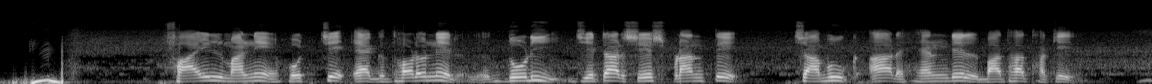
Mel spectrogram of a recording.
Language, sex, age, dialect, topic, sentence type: Bengali, male, <18, Standard Colloquial, agriculture, statement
